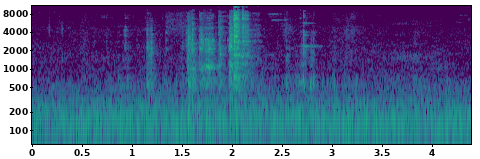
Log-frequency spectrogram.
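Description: Ceramic plates clinking against each other as one is handled and lifted off a stack: a few light knocks, the loudest about two seconds in, over a steady low background hum.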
